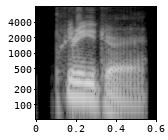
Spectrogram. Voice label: "praetor", American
